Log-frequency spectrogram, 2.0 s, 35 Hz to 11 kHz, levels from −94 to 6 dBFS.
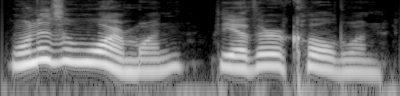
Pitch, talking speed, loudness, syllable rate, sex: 200 Hz, 300 wpm, -15 LUFS, 8.1 syllables/s, male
